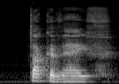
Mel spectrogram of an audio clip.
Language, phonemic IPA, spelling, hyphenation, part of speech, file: Dutch, /ˈtɑ.kəˌʋɛi̯f/, takkewijf, tak‧ke‧wijf, noun, Nl-takkewijf.ogg
- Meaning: a bitch, a belligerent, annoying or rude woman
